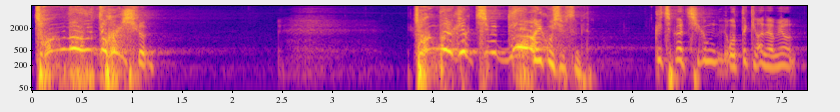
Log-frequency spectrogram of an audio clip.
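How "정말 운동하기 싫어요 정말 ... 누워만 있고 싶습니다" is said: whiny. Real, not acted. Whining about hating exercise.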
